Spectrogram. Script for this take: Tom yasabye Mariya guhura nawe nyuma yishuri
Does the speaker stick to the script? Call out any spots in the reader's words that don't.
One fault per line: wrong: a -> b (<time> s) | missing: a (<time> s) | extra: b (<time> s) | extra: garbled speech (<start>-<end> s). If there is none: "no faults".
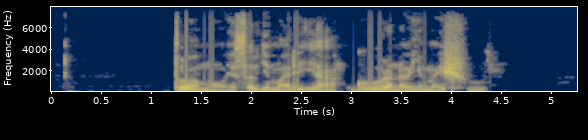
no faults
